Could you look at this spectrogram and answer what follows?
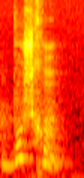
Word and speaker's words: Boucheron: Вот здесь как раз-таки буква «e» в середине читается бегло. Она как будто бы даже игнорируется. Например, как «boucheron». Не «boucheron», а «boucheron».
